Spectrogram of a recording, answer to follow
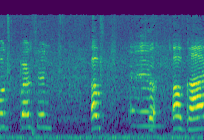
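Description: A young child's high-pitched voice in a sing-song run of wordless syllables, with one note held briefly about three seconds in, over a steady low hum.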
